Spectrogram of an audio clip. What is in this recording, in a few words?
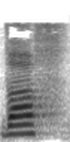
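"VHF", English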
